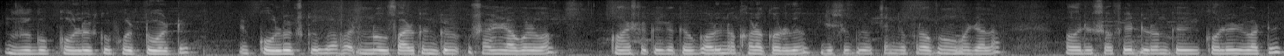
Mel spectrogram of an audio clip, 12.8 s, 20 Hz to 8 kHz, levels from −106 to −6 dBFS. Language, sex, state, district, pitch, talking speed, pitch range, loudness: Bhojpuri, male, Uttar Pradesh, Deoria, 170 Hz, 185 wpm, 165-180 Hz, -36 LUFS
